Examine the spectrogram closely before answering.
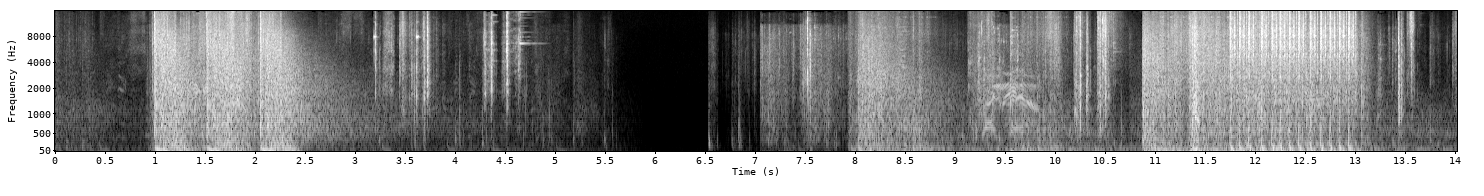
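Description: Loud gunshots fire in quick bursts.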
